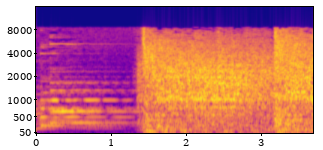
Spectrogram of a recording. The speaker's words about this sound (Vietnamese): Cha mẹ hãy dẫn con đi xem pháo bông, thiên hạ mừng Tết Đoan Dương kìa.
